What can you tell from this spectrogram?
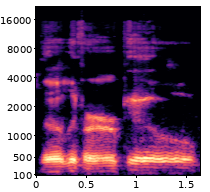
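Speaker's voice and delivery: very low, slow dramatic voice; dramatic announcer. Pretend. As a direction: intone it like a trailer.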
